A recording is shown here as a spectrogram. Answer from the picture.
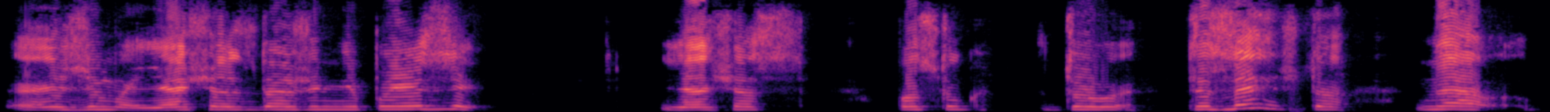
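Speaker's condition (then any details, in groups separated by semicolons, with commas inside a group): Cerebral palsy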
